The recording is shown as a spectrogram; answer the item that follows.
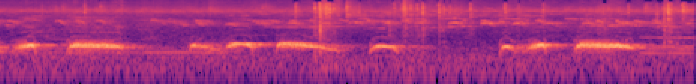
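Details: Spotted dove luring call: clear, husky coos in short bursts, some notes sliding downward, with a steady faint hum and a few sharp clicks between phrases.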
